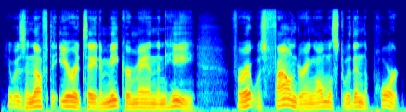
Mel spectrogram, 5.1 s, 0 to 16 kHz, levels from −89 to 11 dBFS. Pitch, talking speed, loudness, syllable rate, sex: 110 Hz, 215 wpm, -17 LUFS, 6.1 syllables/s, male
